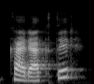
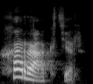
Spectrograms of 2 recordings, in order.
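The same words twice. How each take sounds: First: The word begins with a hard k sound. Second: The word begins with a throaty, rasping sound. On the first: "en español" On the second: "la X, que en ruso significa el sonido G, como J"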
